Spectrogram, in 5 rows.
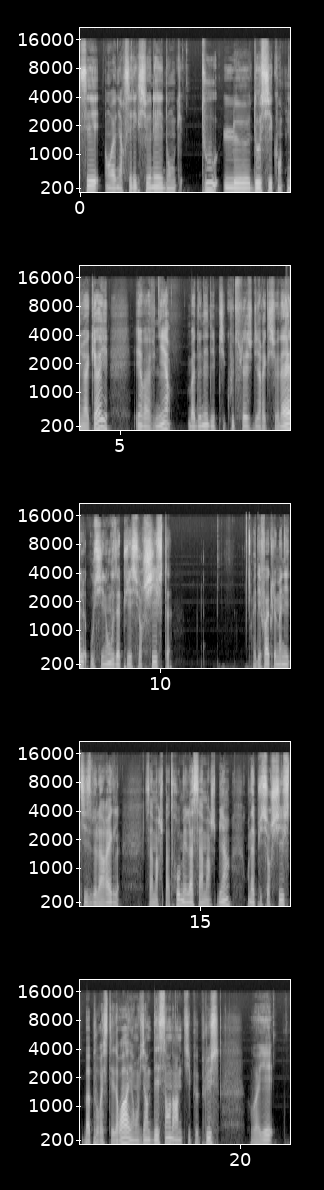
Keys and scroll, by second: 6.5 Down, 11.7 shift+super+z, 12.3 super+z.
